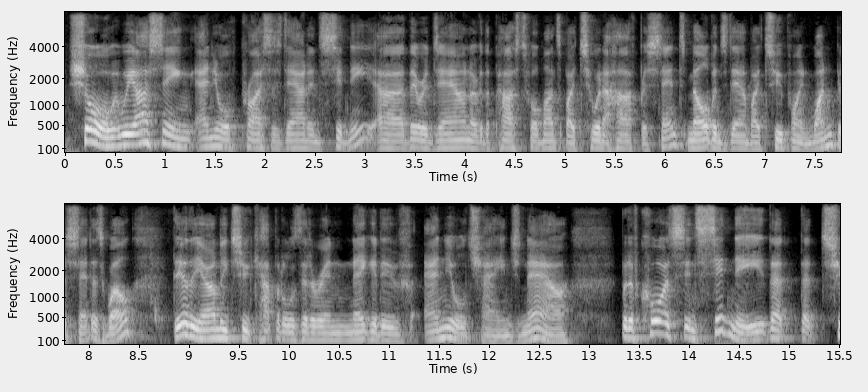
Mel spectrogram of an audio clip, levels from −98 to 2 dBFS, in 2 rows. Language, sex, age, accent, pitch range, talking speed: English, male, 40-59, Australian, 105-130 Hz, 190 wpm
